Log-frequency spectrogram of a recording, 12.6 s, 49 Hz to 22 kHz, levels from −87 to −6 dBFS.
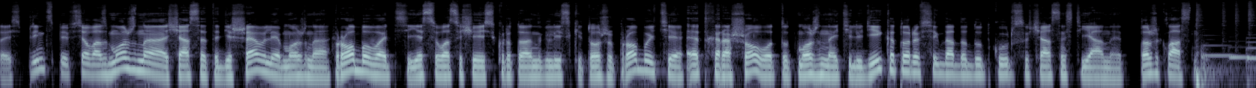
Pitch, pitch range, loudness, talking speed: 120 Hz, 110-135 Hz, -32 LUFS, 175 wpm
